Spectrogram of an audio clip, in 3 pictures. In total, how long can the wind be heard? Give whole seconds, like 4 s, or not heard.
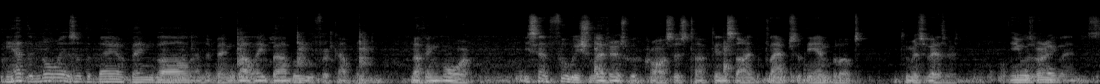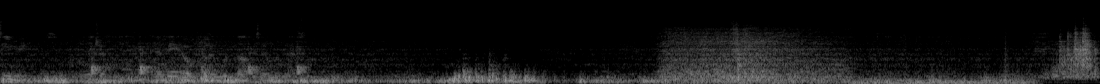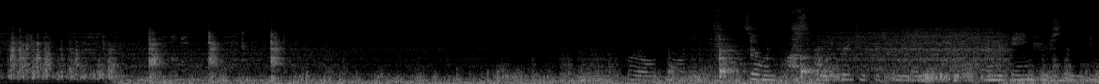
33 s.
